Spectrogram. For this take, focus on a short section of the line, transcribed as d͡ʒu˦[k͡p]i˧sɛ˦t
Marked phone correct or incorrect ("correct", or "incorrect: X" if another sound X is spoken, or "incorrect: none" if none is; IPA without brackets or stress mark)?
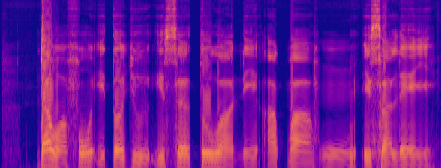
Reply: incorrect: none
